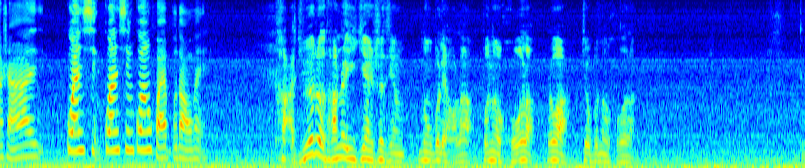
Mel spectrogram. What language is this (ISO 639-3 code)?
zho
